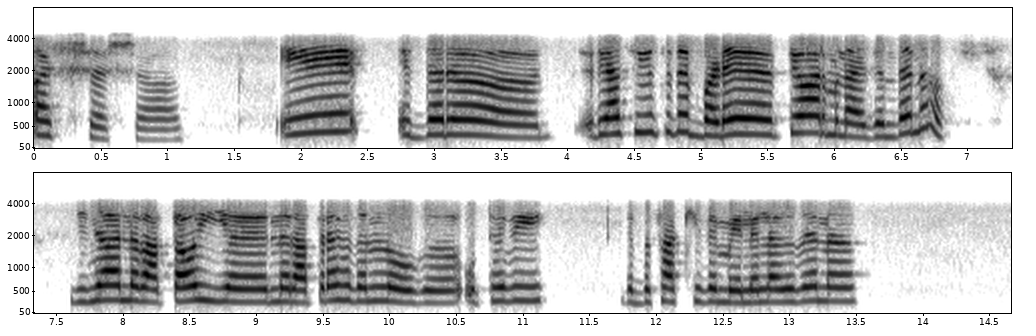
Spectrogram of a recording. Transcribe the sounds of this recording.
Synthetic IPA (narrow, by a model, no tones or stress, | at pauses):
ətːʰat͡ʃʰaː | eː | ɪd̪əɾ | ɾɪjaːsiːʋɪt͡ʃd̪eːbəɽeːt̪jaːɾmənaːeːd͡ʒãnd̪eːnaː | d͡ʒɪɲãːnəɾaːt̪aːɦoiɛːnəɾaːt̪ɾəkʰd̪ənloːɡʊt̪ʰːeːʋiː | d̪eːbəsaːkʰːiːd̪eːmeleːləɡd̪eːnəː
